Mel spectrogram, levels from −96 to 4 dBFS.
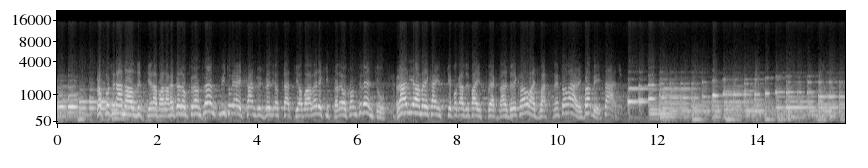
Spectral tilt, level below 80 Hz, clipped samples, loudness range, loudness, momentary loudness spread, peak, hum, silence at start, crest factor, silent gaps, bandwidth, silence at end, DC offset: -9.5 dB/octave; -56 dBFS; under 0.1%; 4 LU; -21 LUFS; 8 LU; -4 dBFS; none; 0 s; 16 dB; none; 4.9 kHz; 0 s; under 0.1%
